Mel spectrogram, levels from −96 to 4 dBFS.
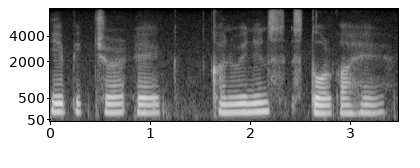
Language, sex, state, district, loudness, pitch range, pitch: Hindi, female, Arunachal Pradesh, Papum Pare, -19 LUFS, 170-185 Hz, 175 Hz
